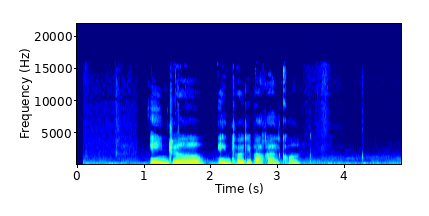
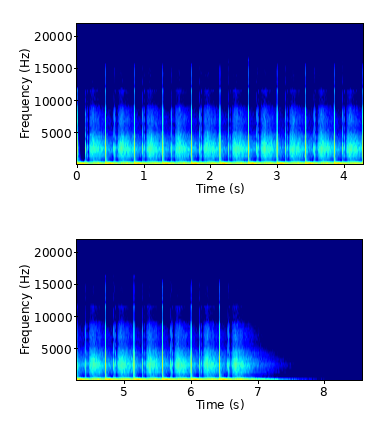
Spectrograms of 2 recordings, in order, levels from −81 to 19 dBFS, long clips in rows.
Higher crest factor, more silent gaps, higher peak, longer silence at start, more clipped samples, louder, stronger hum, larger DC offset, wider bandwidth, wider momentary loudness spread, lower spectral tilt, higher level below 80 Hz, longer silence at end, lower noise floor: about the same, 18 dB vs 16 dB; neither; second, -8 dBFS vs -2 dBFS; first, 0.15 s vs 0 s; neither; about the same, -23 LUFS vs -21 LUFS; neither; neither; first, 15.5 kHz vs 9.2 kHz; first, 10 LU vs 1 LU; first, -7.5 dB/octave vs -6 dB/octave; second, -44 dBFS vs -20 dBFS; second, 0.25 s vs 1.25 s; second, -46 dBFS vs -85 dBFS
